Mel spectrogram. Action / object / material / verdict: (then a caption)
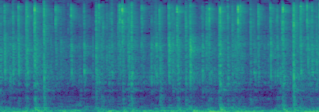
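tap / plastic computer keyboard / plastic / none. Fingertips of both hands type quickly on a black compact wireless plastic typewriter-style keyboard with round plastic keycaps and a hollow housing, while a nearby RGB keyboard and numpad stay untouched. A steady stream of short, crisp keystrokes is heard, each a bright click over a hollow low thump, dying away almost instantly.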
